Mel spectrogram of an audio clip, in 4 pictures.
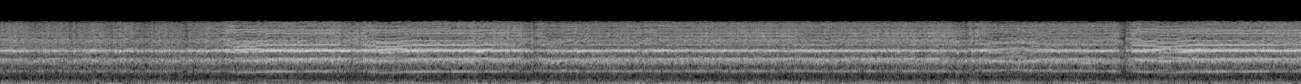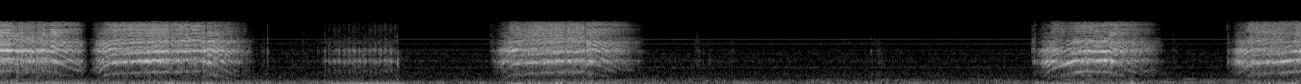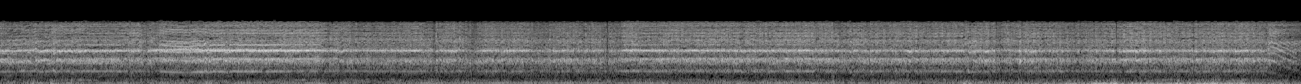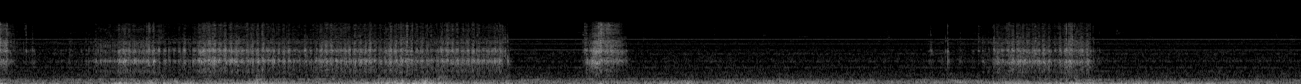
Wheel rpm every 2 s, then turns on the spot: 160, 160, 160, 160, 160, 160, 150, 80, 10, 60, 0, 30, 60, 160, 160, 160, 160, 160, 160, 80, 20, 20, 0, 0, 10, 0.
40-44 48-50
